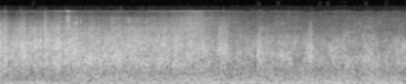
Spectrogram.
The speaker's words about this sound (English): But we're going to, like I said, detonate that bomb.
